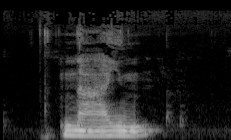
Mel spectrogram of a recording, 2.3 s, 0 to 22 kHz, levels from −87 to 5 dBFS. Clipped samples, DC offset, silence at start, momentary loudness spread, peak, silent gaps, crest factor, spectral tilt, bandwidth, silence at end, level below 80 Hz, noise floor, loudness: under 0.1%; under 0.1%; 0.45 s; 18 LU; -10 dBFS; none; 18 dB; -6 dB/octave; 17 kHz; 0.8 s; -60 dBFS; -60 dBFS; -26 LUFS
